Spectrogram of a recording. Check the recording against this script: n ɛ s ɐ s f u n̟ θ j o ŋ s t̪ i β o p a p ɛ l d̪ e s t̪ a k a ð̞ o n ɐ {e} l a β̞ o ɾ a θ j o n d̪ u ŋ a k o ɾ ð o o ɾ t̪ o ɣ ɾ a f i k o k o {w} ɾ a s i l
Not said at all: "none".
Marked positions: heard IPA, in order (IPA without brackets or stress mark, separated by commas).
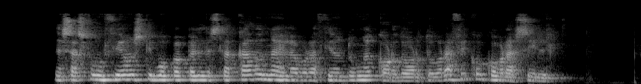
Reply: e, β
